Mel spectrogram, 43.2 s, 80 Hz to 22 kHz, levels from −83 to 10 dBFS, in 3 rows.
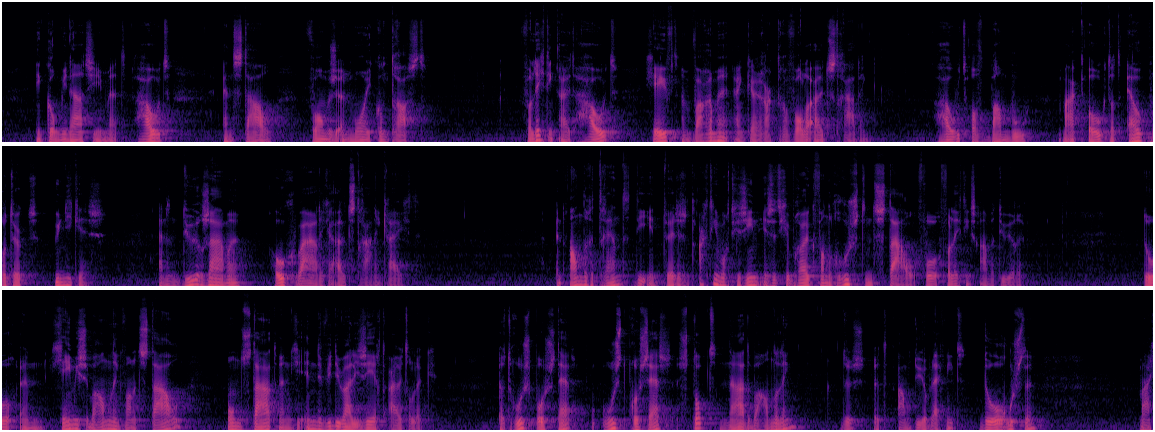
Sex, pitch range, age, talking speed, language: male, 75-95 Hz, 40-59, 105 wpm, Dutch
